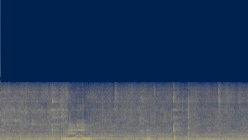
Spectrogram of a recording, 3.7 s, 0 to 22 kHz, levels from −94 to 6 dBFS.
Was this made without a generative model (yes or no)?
no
